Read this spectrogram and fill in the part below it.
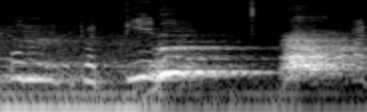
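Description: A dog barks and yips a few times, mixed with someone talking nearby over a steady low hum.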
